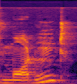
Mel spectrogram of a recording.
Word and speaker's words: mordant: So the word is mordant and it is pronounced in such a manner that it sounds as there is more dent to the relationship if there is harsh aspect towards it.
